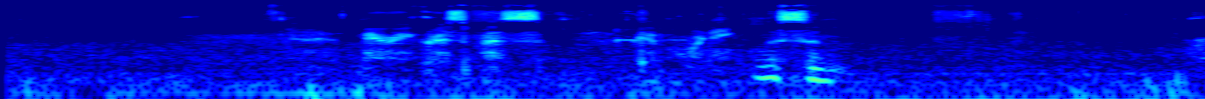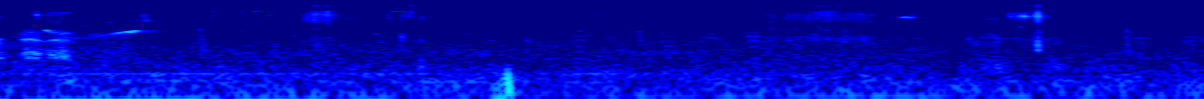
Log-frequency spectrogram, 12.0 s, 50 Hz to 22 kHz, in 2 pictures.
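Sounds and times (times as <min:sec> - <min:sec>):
low steady rumble: 0:00.0 - 0:12.0
woman's voice: 0:01.8 - 0:04.3.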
